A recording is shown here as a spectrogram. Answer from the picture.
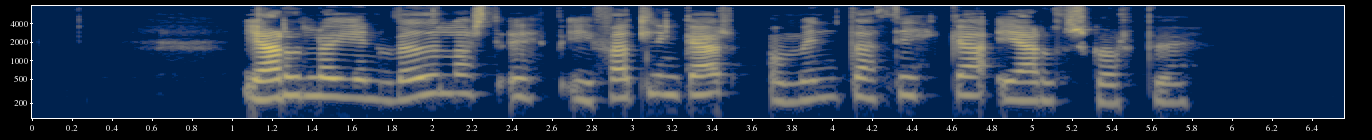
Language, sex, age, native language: Icelandic, female, 18-19, Icelandic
